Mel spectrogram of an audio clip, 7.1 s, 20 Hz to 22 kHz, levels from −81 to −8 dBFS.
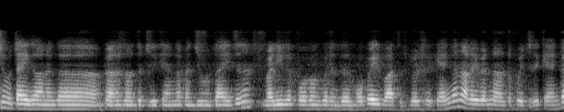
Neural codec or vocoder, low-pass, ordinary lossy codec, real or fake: codec, 24 kHz, 0.5 kbps, DualCodec; 7.2 kHz; Opus, 64 kbps; fake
